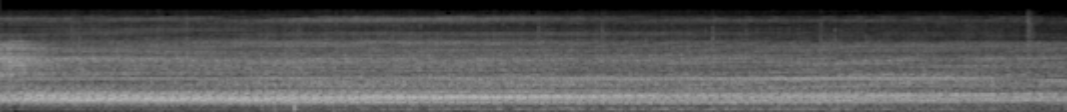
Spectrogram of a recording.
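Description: Lionel Lion Chief Mystery Machine O-gauge diesel locomotive and its cars running on three-rail track. It makes a steady, rattling mechanical rumble of wheels and motor gearing, blended with the locomotive's diesel engine sound effects. The rumble eases a little towards the end as the train moves away.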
